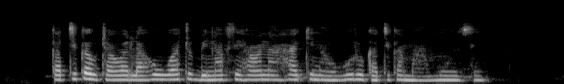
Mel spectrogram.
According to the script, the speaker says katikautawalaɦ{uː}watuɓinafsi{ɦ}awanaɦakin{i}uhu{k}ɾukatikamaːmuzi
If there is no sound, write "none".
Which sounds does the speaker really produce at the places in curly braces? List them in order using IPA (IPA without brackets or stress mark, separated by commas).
uː, ɦ, a, none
